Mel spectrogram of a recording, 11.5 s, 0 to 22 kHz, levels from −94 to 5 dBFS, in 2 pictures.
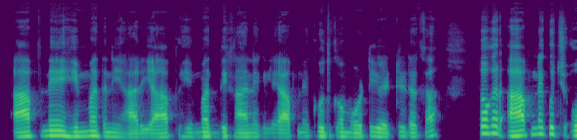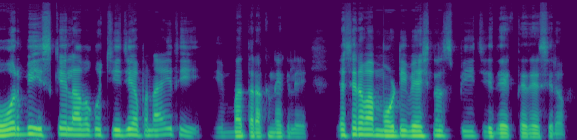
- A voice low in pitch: Yes, low, 125 Hz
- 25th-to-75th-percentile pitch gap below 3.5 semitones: No, average, 5.2 semitones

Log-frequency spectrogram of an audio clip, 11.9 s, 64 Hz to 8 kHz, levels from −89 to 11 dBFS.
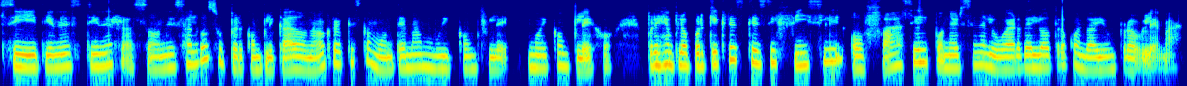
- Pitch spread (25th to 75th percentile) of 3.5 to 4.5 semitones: Yes, average, 3.8 semitones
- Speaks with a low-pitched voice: No, medium, 185 Hz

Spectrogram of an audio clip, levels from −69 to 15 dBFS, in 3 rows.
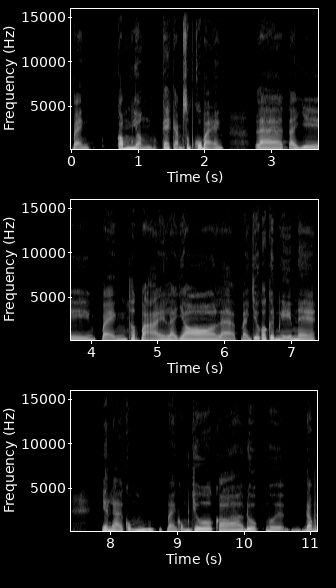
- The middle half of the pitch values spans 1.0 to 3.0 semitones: No, average, 4.2 semitones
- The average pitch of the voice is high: Yes, high, 195 Hz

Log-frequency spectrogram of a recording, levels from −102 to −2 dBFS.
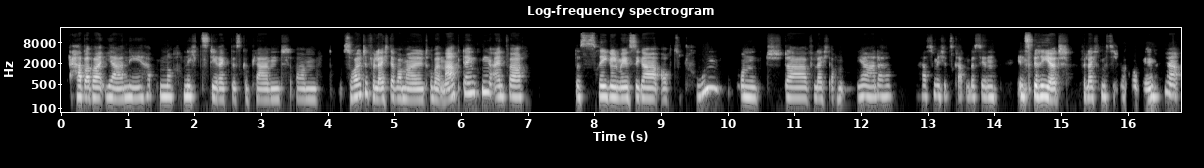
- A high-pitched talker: Yes, high, 210 Hz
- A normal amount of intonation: No, narrow, 2.2 semitones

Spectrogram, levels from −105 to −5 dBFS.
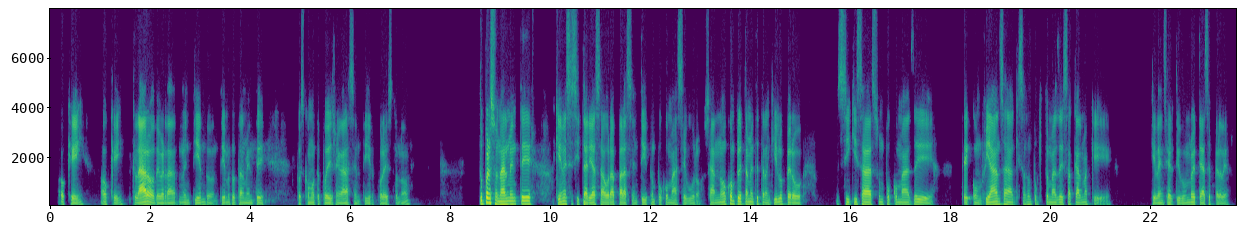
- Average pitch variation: Yes, average, 3.1 semitones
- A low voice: Yes, low, 100 Hz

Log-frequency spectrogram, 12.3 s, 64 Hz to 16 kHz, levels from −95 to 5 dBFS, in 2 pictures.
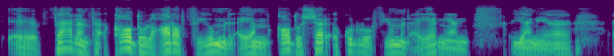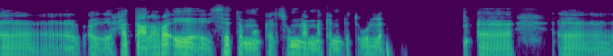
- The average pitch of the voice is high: No, very low, 80 Hz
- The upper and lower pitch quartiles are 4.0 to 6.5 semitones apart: Yes, average, 4.6 semitones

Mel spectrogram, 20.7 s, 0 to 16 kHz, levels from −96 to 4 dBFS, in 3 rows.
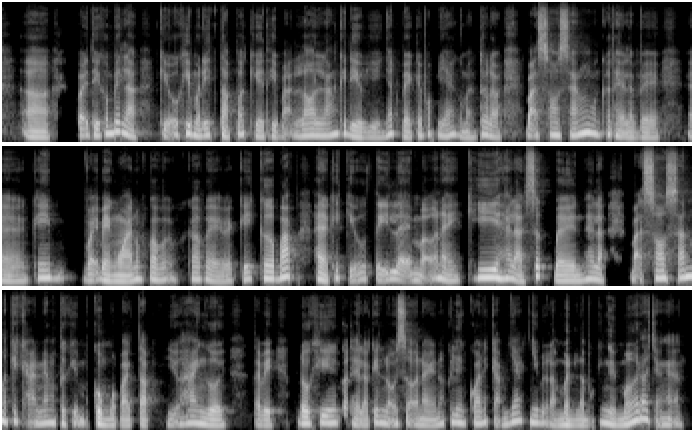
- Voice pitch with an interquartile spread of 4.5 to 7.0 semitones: Yes, wide, 5.4 semitones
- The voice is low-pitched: Yes, low, 130 Hz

